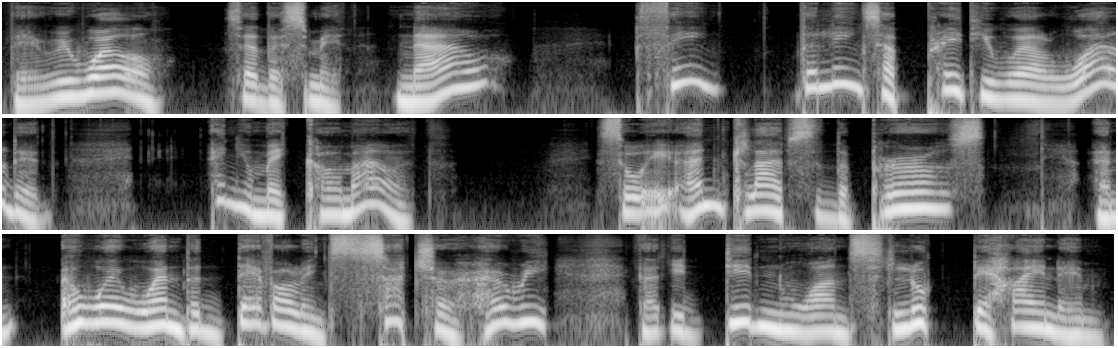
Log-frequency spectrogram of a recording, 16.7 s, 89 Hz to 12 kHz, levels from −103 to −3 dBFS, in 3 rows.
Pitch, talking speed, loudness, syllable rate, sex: 205 Hz, 145 wpm, -20 LUFS, 4.3 syllables/s, male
